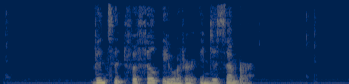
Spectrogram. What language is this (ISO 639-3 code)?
eng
